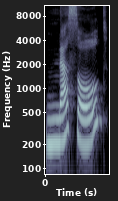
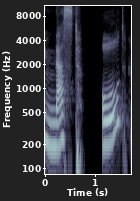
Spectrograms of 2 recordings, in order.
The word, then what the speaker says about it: nestled: nestled you don't say Nest Old so nestled Nest Old nestled nestled the t is silent so here are the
